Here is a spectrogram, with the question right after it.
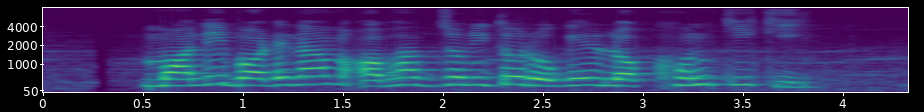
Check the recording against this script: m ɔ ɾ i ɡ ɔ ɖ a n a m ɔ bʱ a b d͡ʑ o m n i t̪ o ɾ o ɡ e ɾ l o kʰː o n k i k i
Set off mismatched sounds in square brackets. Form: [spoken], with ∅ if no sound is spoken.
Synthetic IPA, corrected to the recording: m ɔ [l] i [b] ɔ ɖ [e] n a m ɔ bʱ a b d͡ʑ o [∅] n i t̪ o ɾ o ɡ e ɾ l o kʰː o n k i k i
